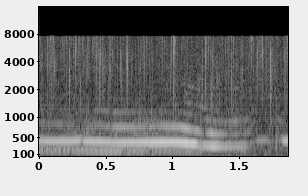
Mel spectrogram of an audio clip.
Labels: {"label": "biophony", "recorder": "SoundTrap 300"}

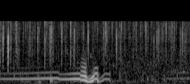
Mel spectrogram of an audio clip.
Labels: {"label": "biophony, cascading saw", "recorder": "SoundTrap 600 or HydroMoth"}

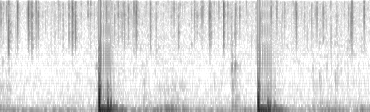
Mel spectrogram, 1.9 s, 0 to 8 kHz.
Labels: {"label": "biophony, double pulse", "recorder": "SoundTrap 300"}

